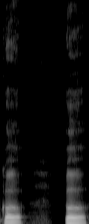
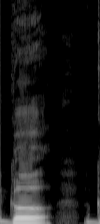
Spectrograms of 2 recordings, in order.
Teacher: जैसे क जो है ये अघोष है और ग जो है ये सघोष है · तो ये वाला जो हिस्सा है, ये यहां पर जो है, इस पे हाथ लगाओ आप और बोलो, देखो हल्का सा बोलो क क क, नॉर्मल बोलो क क। तो आपको कोई वाइब्रेशन यहां पर महसूस नहीं होगी, परंतु जैसे ही आप बोलोगे ग ग, पूरा झंझना जाता है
